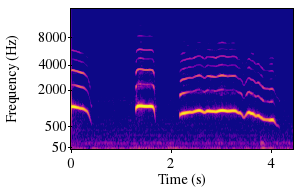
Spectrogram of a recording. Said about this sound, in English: This is a recorder. It's kind of like a flute, but much easier to play. So, uh, dust off your recorders. Let's hear one for nostalgia's sake.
